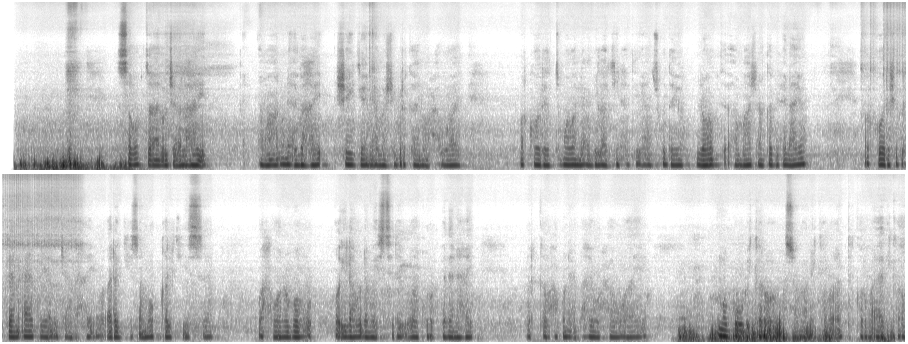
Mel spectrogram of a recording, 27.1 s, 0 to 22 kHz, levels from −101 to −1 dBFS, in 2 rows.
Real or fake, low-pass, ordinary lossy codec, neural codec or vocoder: fake; none; none; vocoder, 44.1 kHz, 128 mel bands, Pupu-Vocoder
